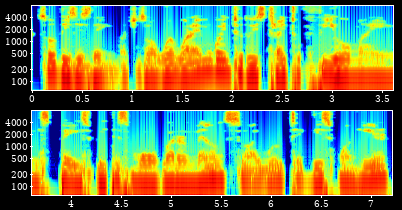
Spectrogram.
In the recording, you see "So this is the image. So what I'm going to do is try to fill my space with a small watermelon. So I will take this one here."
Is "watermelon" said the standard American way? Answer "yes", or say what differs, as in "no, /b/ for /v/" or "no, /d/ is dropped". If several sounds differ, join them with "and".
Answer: no, /l/ is dropped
